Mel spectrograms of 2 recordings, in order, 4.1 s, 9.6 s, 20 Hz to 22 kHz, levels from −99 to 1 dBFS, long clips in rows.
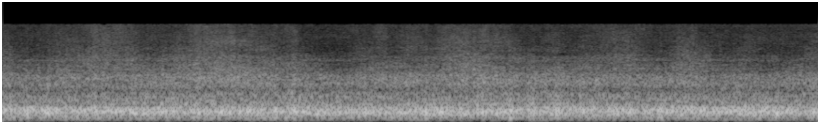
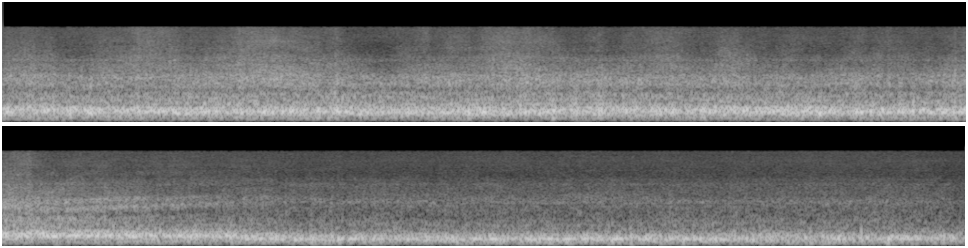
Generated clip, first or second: second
